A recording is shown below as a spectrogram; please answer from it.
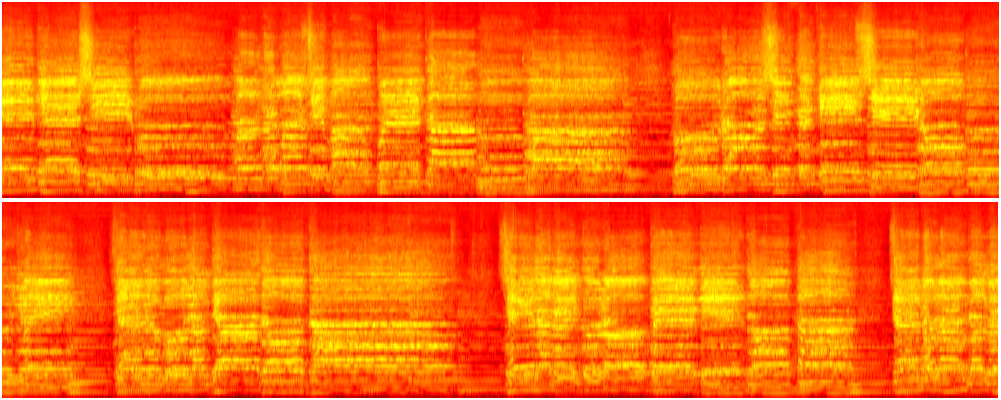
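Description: Mixed church choir of men and women singing together, in long phrases with a few brief breaks between them.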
